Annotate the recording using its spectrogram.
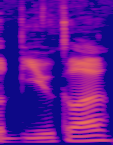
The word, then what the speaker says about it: Buchla: I think it's pronounced Buchla. – I recognize that. – Buchla.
